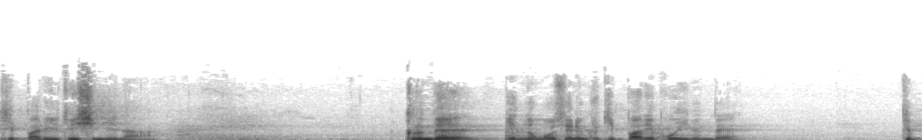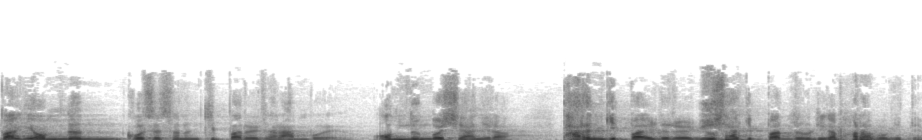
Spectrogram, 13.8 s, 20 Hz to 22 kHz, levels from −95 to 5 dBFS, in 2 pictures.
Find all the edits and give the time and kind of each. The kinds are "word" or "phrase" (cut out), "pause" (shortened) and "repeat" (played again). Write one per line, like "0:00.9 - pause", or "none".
0:03.8 - word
